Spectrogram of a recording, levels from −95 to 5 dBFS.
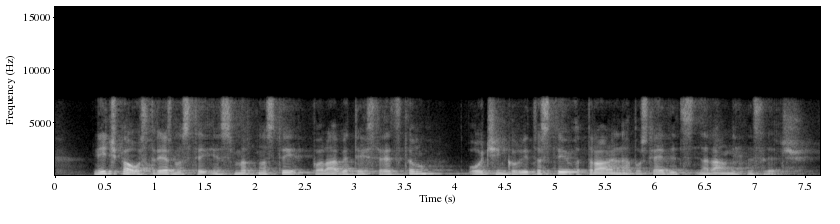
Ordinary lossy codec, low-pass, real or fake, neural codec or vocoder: none; 7.2 kHz; fake; codec, 16 kHz, 2 kbps, FunCodec, trained on Chinese and English, 25 frames a second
